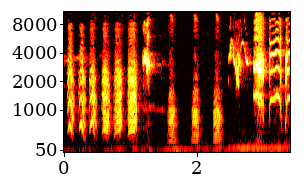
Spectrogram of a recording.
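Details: Javan myna singing 'gacor full isian': six rhythmic rasping chuck notes, a thin whistle, three lower grating notes, then a burst of rising whistles and squeaky phrases, with a low hum in the background.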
